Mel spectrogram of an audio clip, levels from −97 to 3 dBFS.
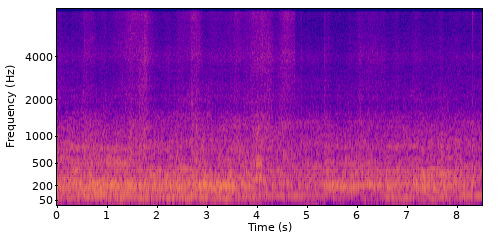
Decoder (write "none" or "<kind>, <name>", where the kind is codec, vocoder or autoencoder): autoencoder, DAC-VAE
